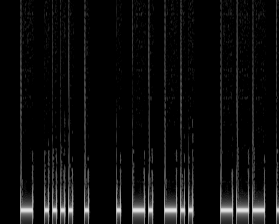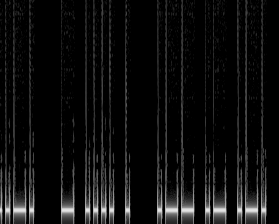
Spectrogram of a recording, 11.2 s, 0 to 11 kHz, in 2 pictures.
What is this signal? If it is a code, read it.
Morse code, heard as a keyed tone, about 15 wpm, 700 Hz. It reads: THE END OF THE WAR
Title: Sets of 5 Words 15wpm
